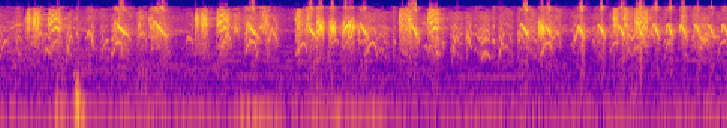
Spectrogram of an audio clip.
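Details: Crimson sunbird twittering used as therapy to make lazy birds call: lively, high, sharply repeated chirps and quick slurred notes in rapid bursts, with a single low thud near the start.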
